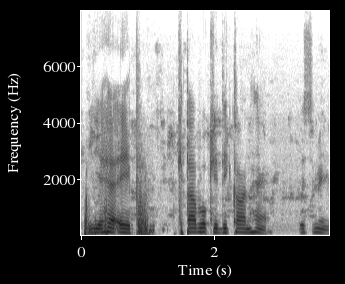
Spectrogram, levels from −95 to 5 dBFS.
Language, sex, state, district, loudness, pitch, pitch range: Hindi, male, Rajasthan, Bikaner, -15 LUFS, 135 Hz, 130-150 Hz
